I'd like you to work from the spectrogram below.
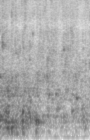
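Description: Rinse water drains out of a container of freshly dyed Icelandic wool yarn with a short, close gurgling and splashing that tapers off within a second.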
